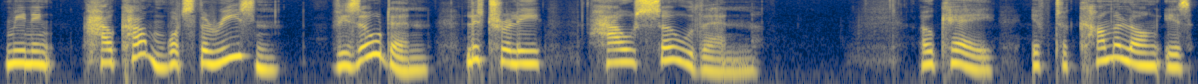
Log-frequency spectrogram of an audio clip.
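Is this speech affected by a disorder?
No.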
